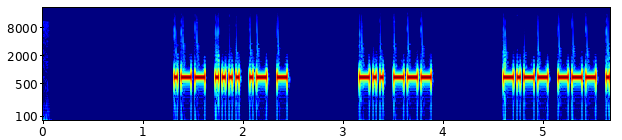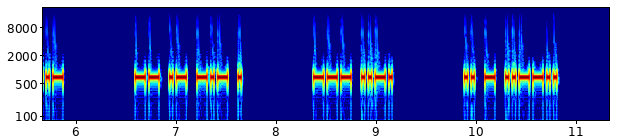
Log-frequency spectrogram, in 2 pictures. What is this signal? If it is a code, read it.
Morse code, heard as a keyed tone, about 36 wpm, 700 Hz. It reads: WHAT DO YOU MAKE OF IT?
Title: 3x Word-Spacing - Sentences from Top 100 Words - 35wpm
